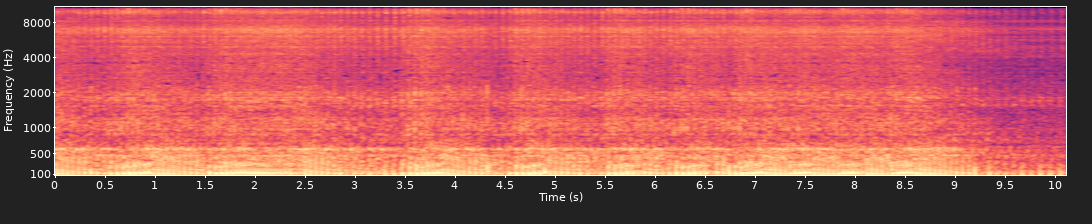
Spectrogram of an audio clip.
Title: Royal enfield Meteor 350 Engine noise.. newly found...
